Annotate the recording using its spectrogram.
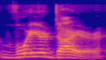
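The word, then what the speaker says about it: voir dire: jury to determ admissibility so it's pronounced Voyer dire and it well I'm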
